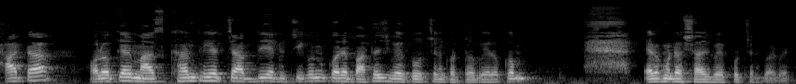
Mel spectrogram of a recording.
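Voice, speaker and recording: A man teaching an online Quran reading lesson, drawling each letter sound slowly and then explaining quickly. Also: medium pitch, warm tone, husky.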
